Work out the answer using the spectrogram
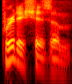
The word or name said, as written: britishism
